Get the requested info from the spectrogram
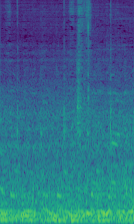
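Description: Steady engine and road rumble heard from inside a car's cabin while it is being driven.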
